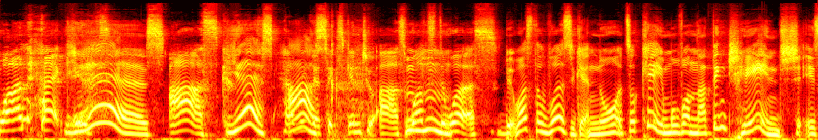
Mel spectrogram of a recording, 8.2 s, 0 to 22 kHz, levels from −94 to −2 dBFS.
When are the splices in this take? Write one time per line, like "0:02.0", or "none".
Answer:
none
